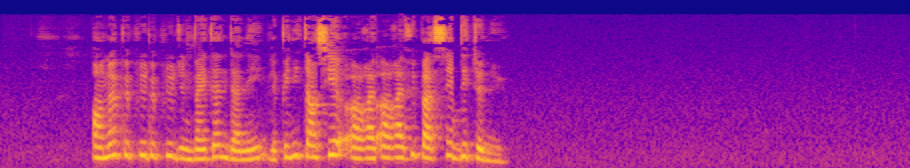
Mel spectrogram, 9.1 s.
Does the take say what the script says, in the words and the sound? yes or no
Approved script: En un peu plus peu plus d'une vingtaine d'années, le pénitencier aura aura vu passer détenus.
yes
